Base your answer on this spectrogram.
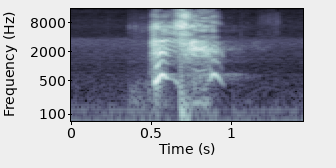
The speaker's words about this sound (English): All right, here we go. Here's sneeze number two. Listen closely.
